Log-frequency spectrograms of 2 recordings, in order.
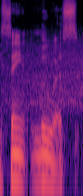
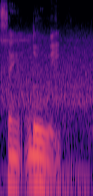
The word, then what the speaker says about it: St. Louis: curiosity, because we had discussed the Rams leaving St. Louis. Yes. Is it Louis or Lewis? It's officially St. Louis, but sometimes people will call it St. Louie.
